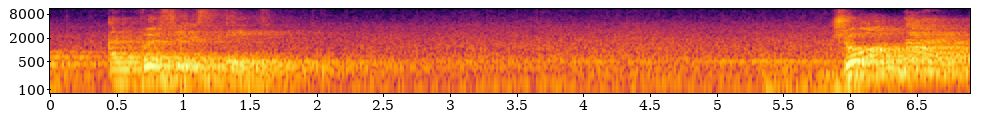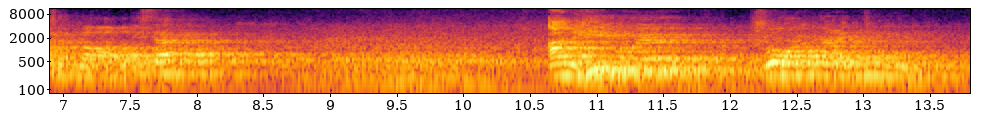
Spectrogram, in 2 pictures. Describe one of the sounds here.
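A man speaks into a microphone, heard through loudspeakers in a large echoing hall.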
